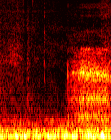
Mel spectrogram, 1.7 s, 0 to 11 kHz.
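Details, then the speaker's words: Dogs snoring in deep, relaxed sleep at 8:18, one on a couch: a low, rumbling snore in a small indoor room. "It's 8:18 here and my dogs are still snoring. Like, I don't know if you guys can hear them in the background."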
